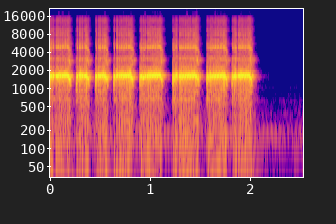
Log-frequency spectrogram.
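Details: Frog calling at night: a loud, harsh, nasal note repeated about four times per second, eight even pulses in a fast run that then stops abruptly, leaving near silence.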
